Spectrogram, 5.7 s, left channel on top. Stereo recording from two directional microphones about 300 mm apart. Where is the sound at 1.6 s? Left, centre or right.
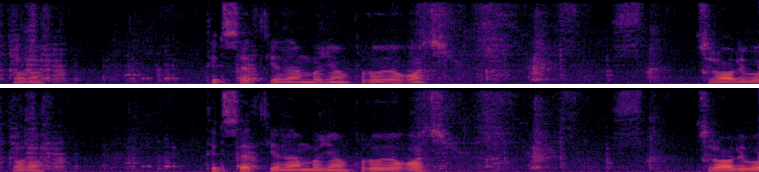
Right.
